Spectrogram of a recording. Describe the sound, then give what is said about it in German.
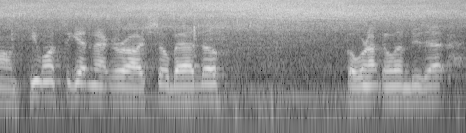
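An angry red diamond rattlesnake, coiled up and trying to get into a garage as a man approaches, hisses steadily and loudly throughout, a harsh continuous rasp, while a voice speaks in short bursts over it. “Das ist unsere rote Diamantklapperschlange, eine der zwei häufigsten Arten hier. Sie ist ziemlich sauer, will unbedingt in diese Garage, aber daraus wird nichts.”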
